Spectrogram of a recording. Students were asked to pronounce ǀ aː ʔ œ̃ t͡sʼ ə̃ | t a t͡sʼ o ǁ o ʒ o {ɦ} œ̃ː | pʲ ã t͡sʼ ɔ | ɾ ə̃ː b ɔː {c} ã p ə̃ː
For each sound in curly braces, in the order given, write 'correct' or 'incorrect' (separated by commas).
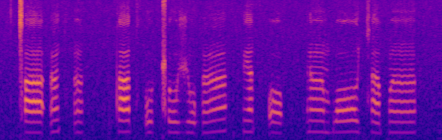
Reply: incorrect, correct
